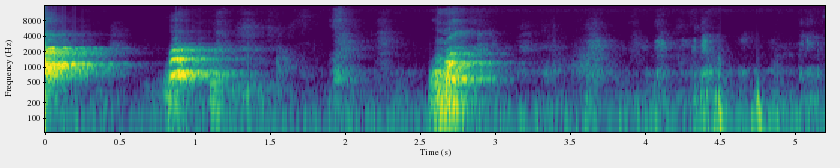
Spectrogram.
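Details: Five-month-old Shih Tzu puppy playing indoors with a pop-up tent, giving three short, high yappy barks spaced about a second apart, followed by faint rustling.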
